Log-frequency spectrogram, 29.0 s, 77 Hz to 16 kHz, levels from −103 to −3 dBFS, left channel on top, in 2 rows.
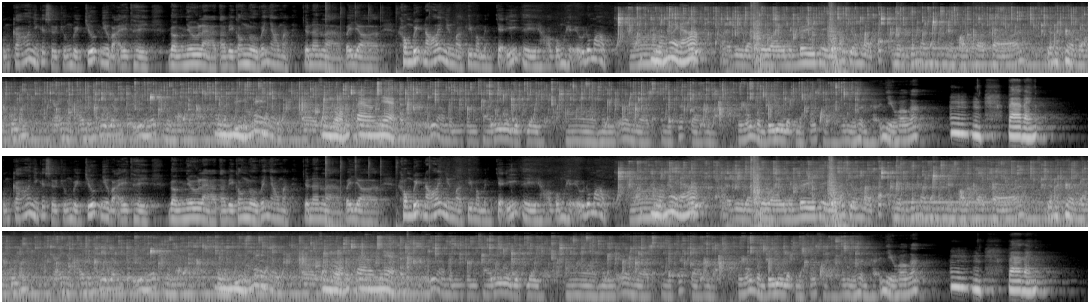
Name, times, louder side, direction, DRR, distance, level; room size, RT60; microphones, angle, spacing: voice 1, 0.0-9.4 9.7-17.0 17.3-21.7 22.0-24.0 24.3-26.8, equal, 5° left, 8 dB, 0.8 m, -38 dB
sound 1, 4.3-5.3 5.7-5.8 6.0-6.1 6.8-6.9 8.9-20.2, right 2 dB, 10° right, 1.3 m, -42 dB
sound 2, 8.2-25.9, left 2 dB, 20° left, 2.8 m, -39 dB
voice 2, 8.6-9.3 17.3-18.0 18.7-19.8 27.1-28.3, left 2 dB, 50° left, 12 dB, 1.0 m, -31 dB
22.5 x 16.0 x 8.4 m, 1.1 s
head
